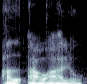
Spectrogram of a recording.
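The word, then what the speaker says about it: الأول: সন্তান লাভের মনোবাসনা পূর্ণ করে দিয়ে থাকেন সুবহানাল্লাহ উচ্চারণটা হলো আল আওয়ালু আল আওয়ালু যার অর্থই হচ্ছে সবকিছু শুরু আমরা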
